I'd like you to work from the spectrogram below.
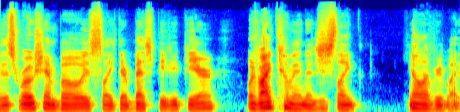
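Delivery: plain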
